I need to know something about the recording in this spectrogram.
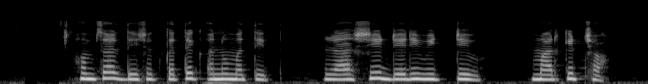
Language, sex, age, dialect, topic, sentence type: Magahi, female, 36-40, Northeastern/Surjapuri, banking, statement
